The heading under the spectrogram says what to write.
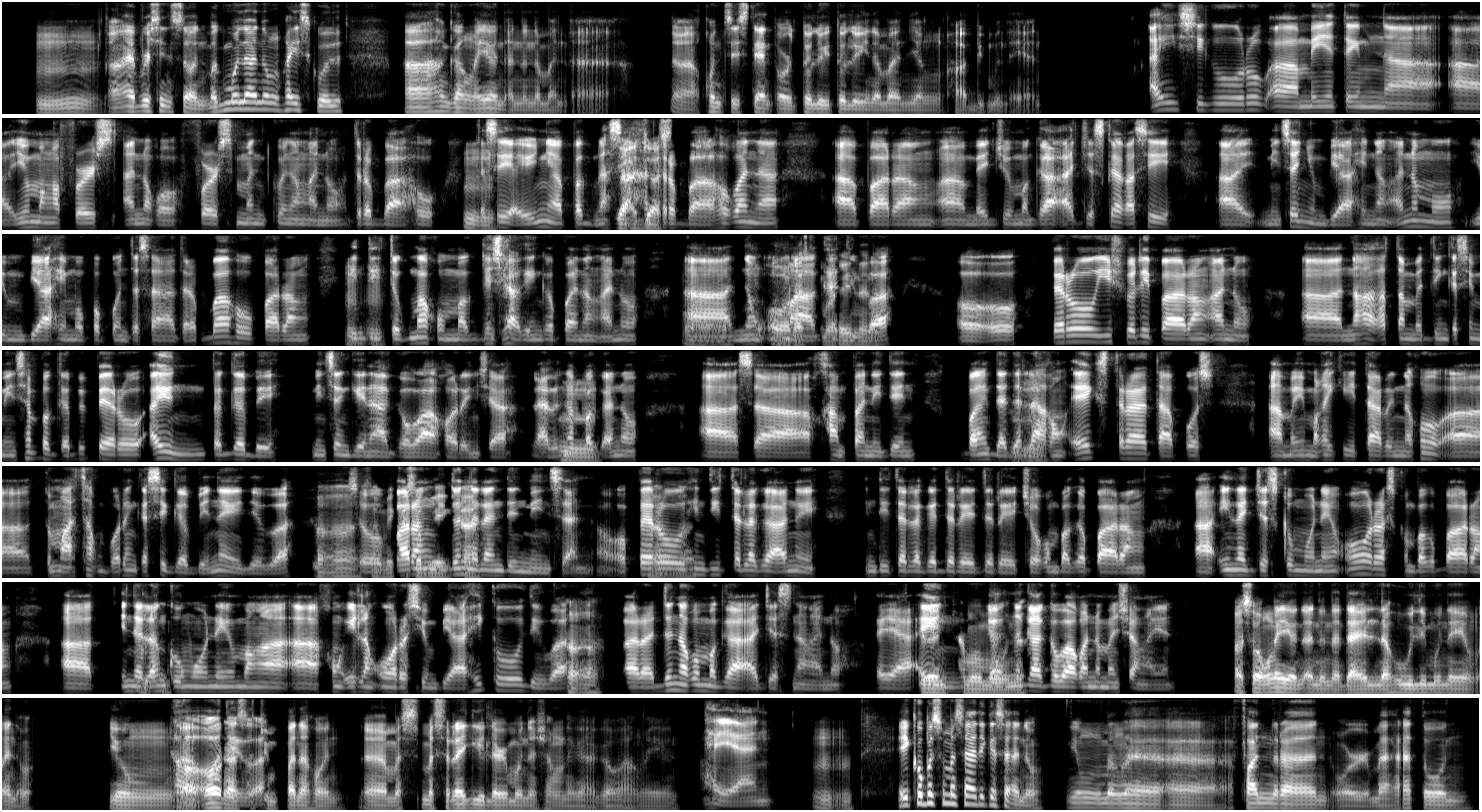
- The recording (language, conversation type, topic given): Filipino, podcast, Maaari mo bang ibahagi ang isang nakakatawa o nakakahiya mong kuwento tungkol sa hilig mo?
- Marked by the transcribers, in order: laughing while speaking: "mag-ja-jogging"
